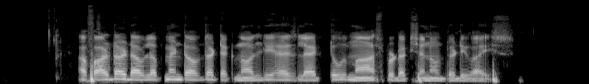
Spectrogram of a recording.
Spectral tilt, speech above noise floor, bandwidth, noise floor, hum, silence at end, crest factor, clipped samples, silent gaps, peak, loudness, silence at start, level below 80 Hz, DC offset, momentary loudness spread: -6 dB/octave; over 72 dB; 16 kHz; under -90 dBFS; none; 0.8 s; 18 dB; under 0.1%; none; -2 dBFS; -19 LUFS; 0.8 s; -58 dBFS; under 0.1%; 7 LU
